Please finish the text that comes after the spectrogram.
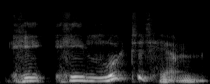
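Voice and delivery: ordinary talk, nothing marked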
